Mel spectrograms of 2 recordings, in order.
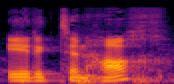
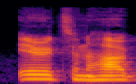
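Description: First: The name is said with native-language pronunciation. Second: The name is said with anglicized pronunciation.

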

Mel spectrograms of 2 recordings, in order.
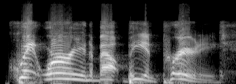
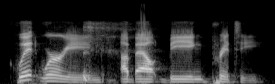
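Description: First: It is said in an exaggerated put-on voice. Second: It is said in a plain everyday voice. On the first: It imitates how coaches say it. "it's always said in this voice" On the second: It gives the plain message behind it.

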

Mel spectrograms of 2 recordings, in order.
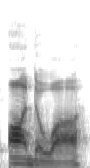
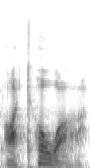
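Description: First: It has a Canadian accent, the t like a d. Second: The t is pronounced as a crisp t.

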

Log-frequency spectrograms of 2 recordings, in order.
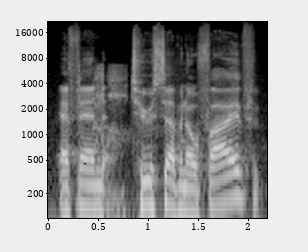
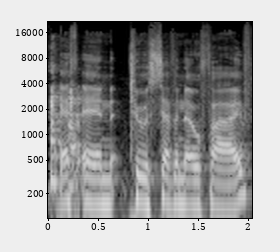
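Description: First: It is said in the speaker's normal voice. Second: It is said in a Captain Phasma voice.

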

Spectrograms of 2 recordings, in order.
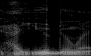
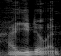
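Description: First: It is said as a Joey impression. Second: It is said in his normal voice.

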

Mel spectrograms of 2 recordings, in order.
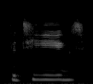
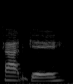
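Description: First: It is said as 'fa-teegd', the standard way. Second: It is said as two syllables, 'fat gay'. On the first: The speaker calls it right. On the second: The speaker calls it wrong.

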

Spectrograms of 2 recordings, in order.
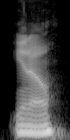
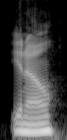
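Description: Both takes have the same delivery.

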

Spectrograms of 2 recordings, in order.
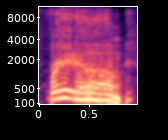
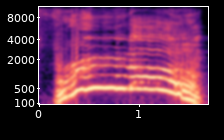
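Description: First: It is screamed like the film's heroic lead. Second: It is screamed like an eighties hairband singer.

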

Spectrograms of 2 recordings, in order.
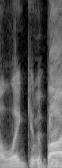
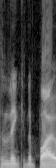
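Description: First: It is spoken in a Southern US accent. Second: It is spoken in a neutral accent. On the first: "very Texan. Yeah, very Southern" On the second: "I'm gonna ditch the accent"

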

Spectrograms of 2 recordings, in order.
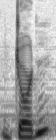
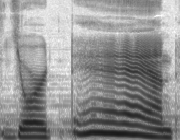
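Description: First: The name sounds like the English name Jordan. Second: The second vowel is stretched out and emphasized. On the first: "as in the Canadian or American version of it" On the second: "really emphasizing the double A there"

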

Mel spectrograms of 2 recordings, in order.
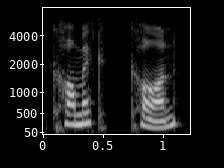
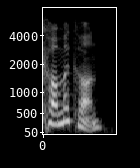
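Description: First: It is said as two separate words. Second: It is run together as one word. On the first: The speaker calls it right. "It's Comic-Con" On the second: The speaker calls it wrong. "not a single word Comic-Con"

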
